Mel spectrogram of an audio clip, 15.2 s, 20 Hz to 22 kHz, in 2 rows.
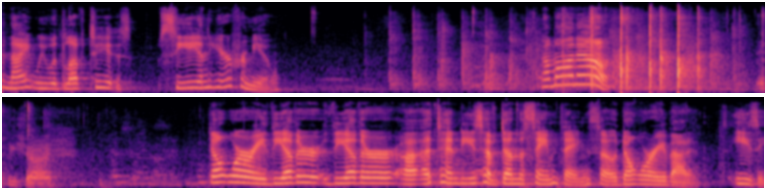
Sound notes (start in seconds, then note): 8.0 applause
